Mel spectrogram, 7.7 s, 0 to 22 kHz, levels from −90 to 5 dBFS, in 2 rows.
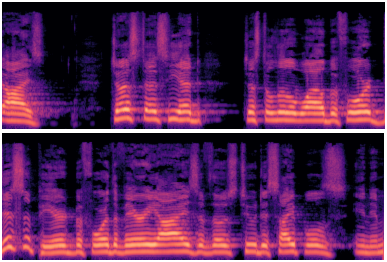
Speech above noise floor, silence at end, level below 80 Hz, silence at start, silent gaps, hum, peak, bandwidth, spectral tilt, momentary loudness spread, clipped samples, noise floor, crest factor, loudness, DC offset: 45 dB; 0 s; -74 dBFS; 0 s; none; none; -4 dBFS; 16.5 kHz; -6 dB/octave; 9 LU; under 0.1%; -63 dBFS; 14 dB; -18 LUFS; under 0.1%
